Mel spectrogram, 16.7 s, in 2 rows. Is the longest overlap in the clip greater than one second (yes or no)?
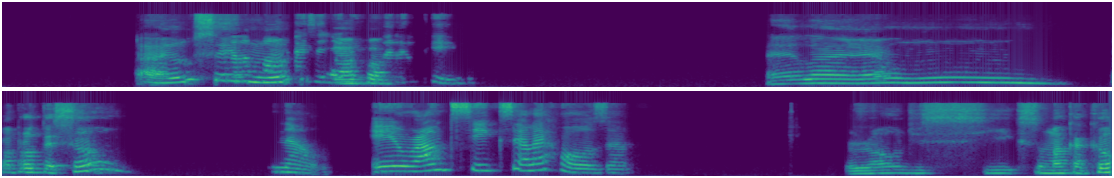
yes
